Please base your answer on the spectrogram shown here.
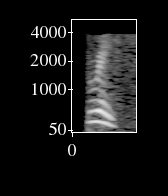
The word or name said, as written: braced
